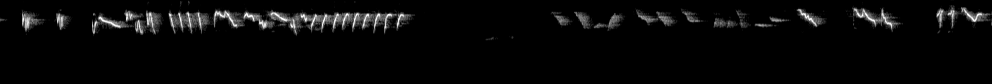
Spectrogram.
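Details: White-eye song in a forest-like style, used as training audio for cage birds in Central Java, Indonesia: rapid, high, clean chattering trills and twittering phrases, a fast repeated series, a pause, then scattered bright whistled notes.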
